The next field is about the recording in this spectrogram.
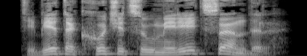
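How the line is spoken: Plain. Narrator (Russian): спросил Торос

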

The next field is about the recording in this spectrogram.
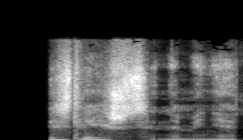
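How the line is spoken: Quiet. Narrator (Russian): тихо произнесла

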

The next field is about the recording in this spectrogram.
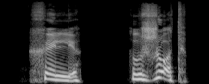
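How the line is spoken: Loud and confident. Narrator (Russian): Мой голос звучал громко и уверенно

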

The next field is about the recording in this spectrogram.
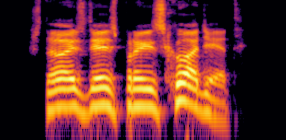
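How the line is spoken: Booming roar. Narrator (Russian): Зычным голосом проревел Бьорн Острозубый

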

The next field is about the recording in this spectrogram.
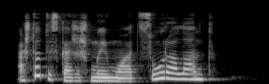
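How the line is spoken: Sugary sweet inquiry. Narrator (Russian): Сладеньким голосом осведомилась Тиффани

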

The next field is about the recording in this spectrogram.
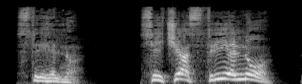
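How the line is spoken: Shouting. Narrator (Russian): закричал Сенька

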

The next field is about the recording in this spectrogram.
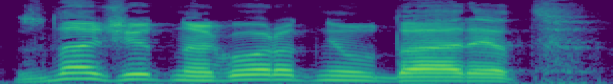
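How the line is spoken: Sigh. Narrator (Russian): вздохнул Лутпольд Ухтырец, староста Житавы

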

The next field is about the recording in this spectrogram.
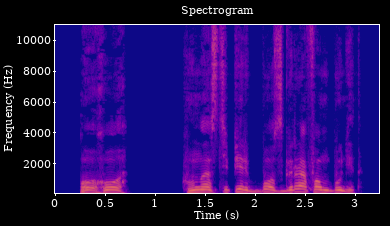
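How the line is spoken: Excited exclamation. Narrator (Russian): снова воскликнул тот же командир

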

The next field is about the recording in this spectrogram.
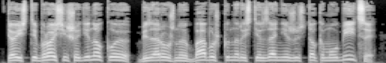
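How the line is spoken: Weak, sorrowful voice. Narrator (Russian): слабым горестным голосом уточнила она

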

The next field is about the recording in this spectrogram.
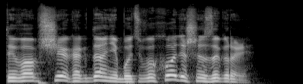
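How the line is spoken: Muttering grumpily. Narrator (Russian): Пробурчал я

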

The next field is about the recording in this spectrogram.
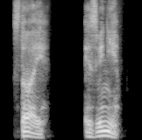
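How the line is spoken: Gruff mutter. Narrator (Russian): Буркнул я

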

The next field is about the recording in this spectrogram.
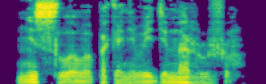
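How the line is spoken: Whispered through teeth. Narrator (Russian): сквозь зубы прошептал Ваймс

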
